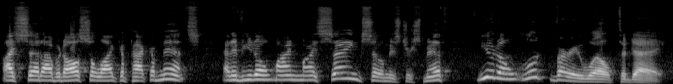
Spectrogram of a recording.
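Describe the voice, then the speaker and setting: A man's voice: sits high, expressive, normal speed, darkish tone, voice pushed up. A man voicing a lonely, courteous storybook man who speaks earnestly and with shy delight. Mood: polite, upbeat.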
